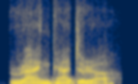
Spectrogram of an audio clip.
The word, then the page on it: rangatira: Indian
